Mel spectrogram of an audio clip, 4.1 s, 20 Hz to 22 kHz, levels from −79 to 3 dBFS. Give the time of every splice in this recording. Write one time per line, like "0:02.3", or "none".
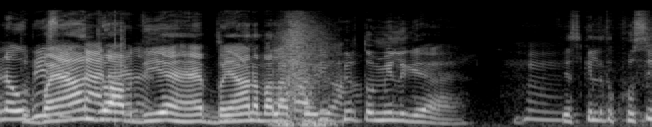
0:02.0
